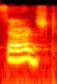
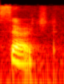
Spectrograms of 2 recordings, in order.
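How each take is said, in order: First: সার্চড loud, with a voiced D; wrong D ending. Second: সার্চড with a crisp T; voiceless ending on সার্চড; correct T ending. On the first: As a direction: say সার্চড as "surjd". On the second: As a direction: say সার্চড as "surcht". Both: Shown as a demonstration. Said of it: "না, সার্চড".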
